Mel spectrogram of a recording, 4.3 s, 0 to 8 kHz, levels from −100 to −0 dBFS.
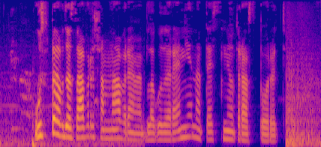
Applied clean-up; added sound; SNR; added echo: none; Fireworks; 14 dB; none.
